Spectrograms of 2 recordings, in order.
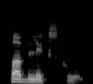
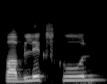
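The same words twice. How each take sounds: First: public school pitched low, falling away; falling tune. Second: public school pitched high and held up; raised tune. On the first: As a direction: drop public school down like a reply. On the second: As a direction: keep public school lifted, left open. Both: Shown as a demonstration. Phrase said twice, tune contrasted.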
